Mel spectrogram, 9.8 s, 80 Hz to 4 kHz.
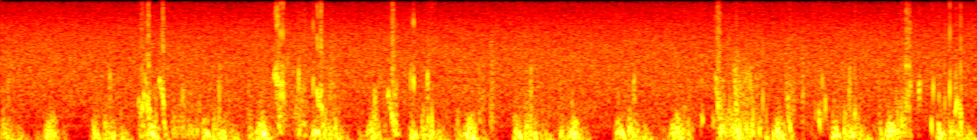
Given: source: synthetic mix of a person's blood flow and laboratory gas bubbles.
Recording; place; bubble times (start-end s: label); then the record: Doppler ultrasound of blood flow; precordium
1.36-2.02 s: bubbles
2.59-3.28 s: bubbles
3.33-3.40 s: bubbles
3.73-4.03 s: bubbles
4.08-4.18 s: bubbles
4.26-4.37 s: bubbles
6.79-6.96 s: bubbles
7.00-7.04 s: bubbles
7.12-7.67 s: bubbles
7.84-7.96 s: bubbles
8.12-8.29 s: bubbles
8.53-8.60 s: bubbles
8.85-9.25 s: bubbles
9.28-9.66 s: bubbles
From the record:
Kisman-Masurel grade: 232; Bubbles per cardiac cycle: several, 3 to 8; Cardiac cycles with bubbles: 50 to 99%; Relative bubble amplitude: moderate (0.250 to 0.450); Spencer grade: 3 (all of the cardiac periods contain showers or single bubble signals, but not dominating or overriding the cardiac motion signals); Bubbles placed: anywhere in the cardiac cycle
